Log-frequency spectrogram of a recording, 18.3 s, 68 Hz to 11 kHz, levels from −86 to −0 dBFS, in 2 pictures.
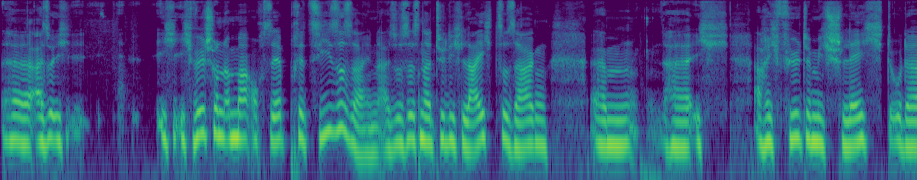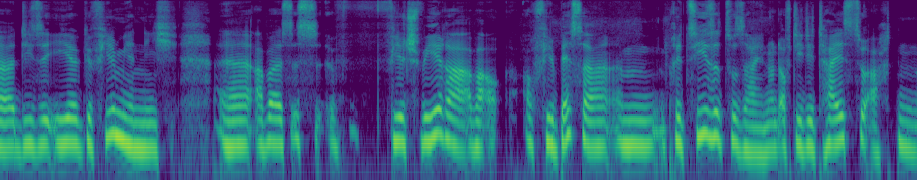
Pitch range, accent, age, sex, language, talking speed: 170-200 Hz, German, 50-69, female, German, 170 wpm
